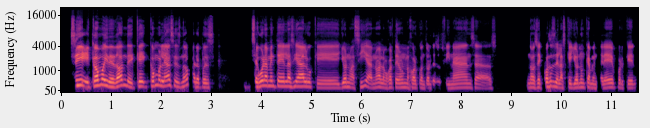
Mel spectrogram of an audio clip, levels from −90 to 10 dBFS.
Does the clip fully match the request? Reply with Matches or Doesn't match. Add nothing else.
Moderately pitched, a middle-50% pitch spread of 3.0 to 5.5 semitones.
Matches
